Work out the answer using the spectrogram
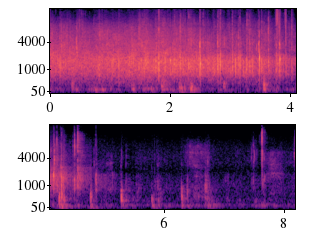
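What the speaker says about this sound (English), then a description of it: "If we could have a big round of applause for Sophie Coley, please." Applause from a conference audience for a speaker coming on stage: dense, loud clapping that thins out after about four seconds into scattered last claps.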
